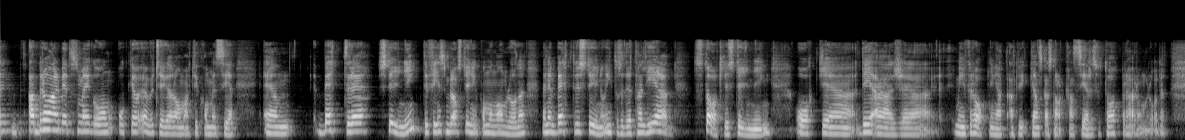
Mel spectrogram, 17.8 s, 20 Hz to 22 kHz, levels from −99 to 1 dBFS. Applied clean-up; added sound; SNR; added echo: neural mask model DeepFilterNet 3.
